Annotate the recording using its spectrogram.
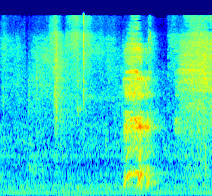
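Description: Quiet room tone with a faint steady hum, broken about a second in by one short vocal sound from a woman, a single brief syllable rather than words.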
